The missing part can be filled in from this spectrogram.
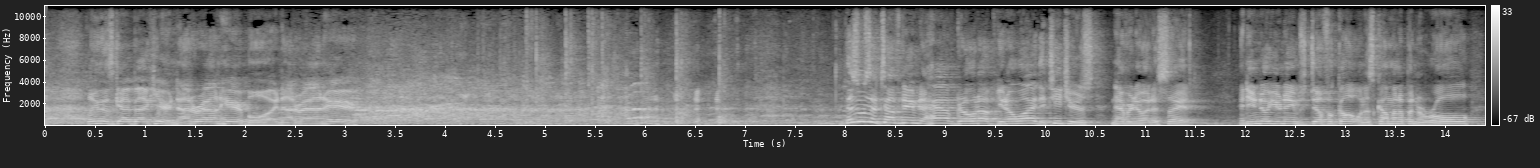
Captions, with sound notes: Look at this guy back here, not around here, boy. Not around here. (audience laughs) This was a tough name to have growing up. You know why? The teachers never knew how to say it. And you know your name's difficult when it's coming up in the roll,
